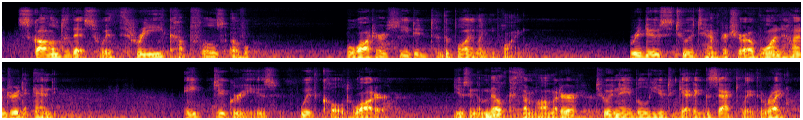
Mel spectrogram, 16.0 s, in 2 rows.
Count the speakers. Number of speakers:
one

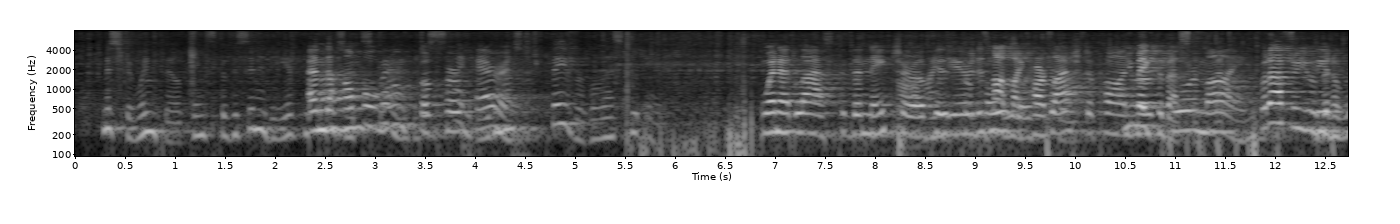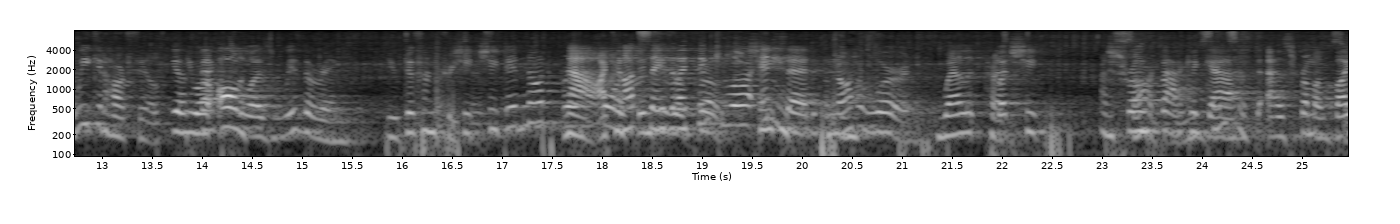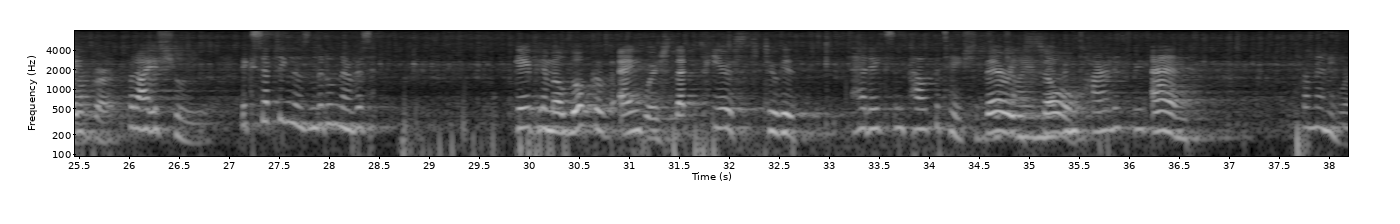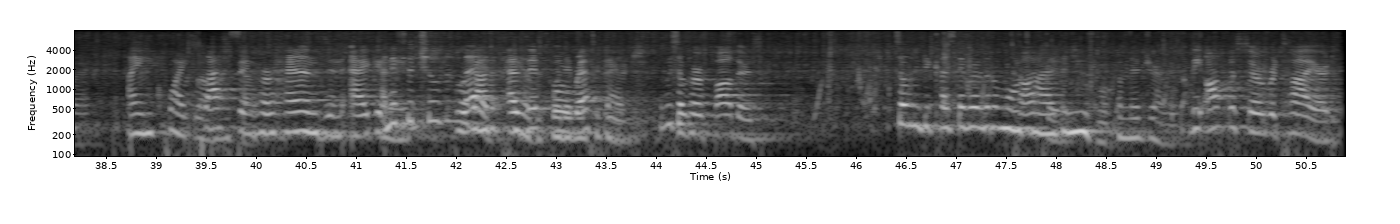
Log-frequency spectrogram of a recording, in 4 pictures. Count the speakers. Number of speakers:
two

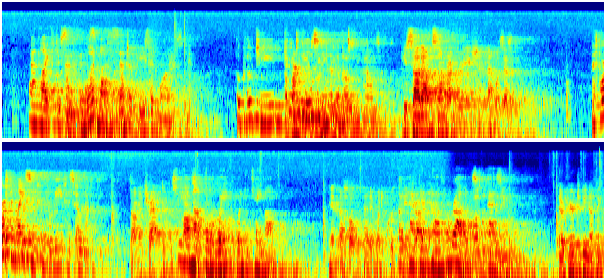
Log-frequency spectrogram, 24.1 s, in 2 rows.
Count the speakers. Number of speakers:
six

